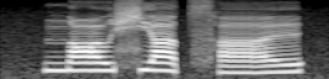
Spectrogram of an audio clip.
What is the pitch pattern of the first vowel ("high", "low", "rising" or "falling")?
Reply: high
